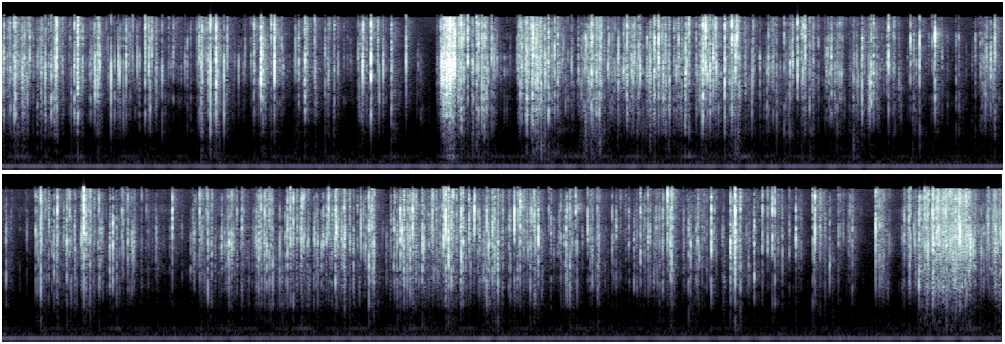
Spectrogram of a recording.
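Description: Fingers pinch and crumple the tip of an orange velour, soft-stuffed plush carrot toy with crinkle filling. A steady stream of bright, dry crinkles and sharp little crackles fills the clip, with a few louder crunches standing out. A faint, constant low hum sits underneath.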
